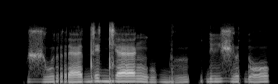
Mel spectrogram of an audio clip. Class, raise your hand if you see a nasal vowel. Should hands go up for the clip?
no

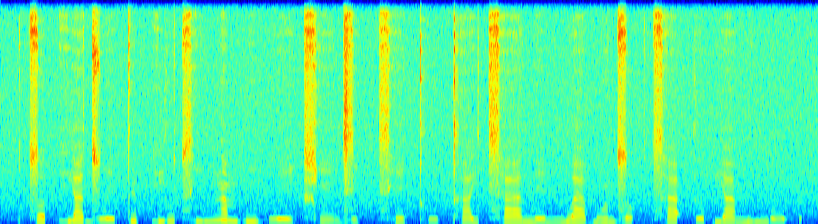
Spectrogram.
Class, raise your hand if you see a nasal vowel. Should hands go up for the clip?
yes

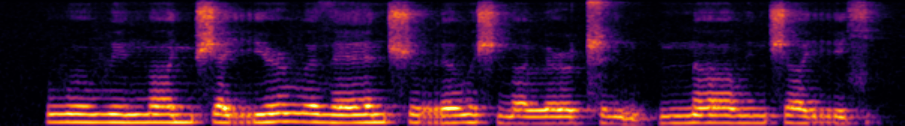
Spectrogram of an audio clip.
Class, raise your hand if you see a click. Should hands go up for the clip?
no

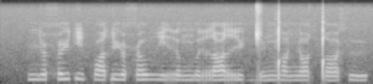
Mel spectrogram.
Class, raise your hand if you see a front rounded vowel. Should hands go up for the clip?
yes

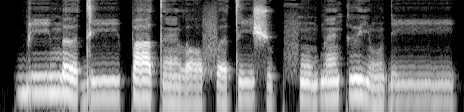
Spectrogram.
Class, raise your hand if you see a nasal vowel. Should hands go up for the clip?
yes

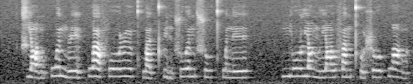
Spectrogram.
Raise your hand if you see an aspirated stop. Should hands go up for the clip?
yes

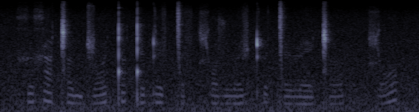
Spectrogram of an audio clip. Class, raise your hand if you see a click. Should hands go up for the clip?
yes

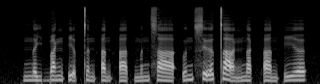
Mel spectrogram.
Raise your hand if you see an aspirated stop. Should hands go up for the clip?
no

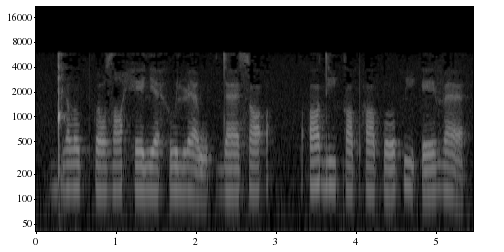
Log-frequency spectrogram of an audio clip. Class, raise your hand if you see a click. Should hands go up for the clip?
yes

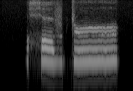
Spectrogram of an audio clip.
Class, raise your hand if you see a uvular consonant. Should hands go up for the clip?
yes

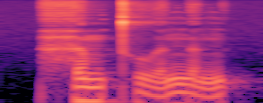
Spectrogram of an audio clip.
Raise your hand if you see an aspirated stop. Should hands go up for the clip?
yes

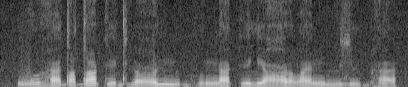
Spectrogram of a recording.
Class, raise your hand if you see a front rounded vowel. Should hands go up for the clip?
yes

